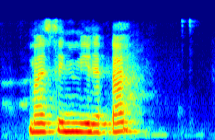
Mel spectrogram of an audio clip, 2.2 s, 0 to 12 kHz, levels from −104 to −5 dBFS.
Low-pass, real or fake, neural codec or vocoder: 7.2 kHz; fake; codec, 16 kHz, 4 kbps, FreqCodec, smaller model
